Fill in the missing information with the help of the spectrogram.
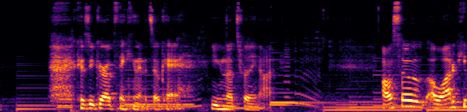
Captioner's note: sighs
